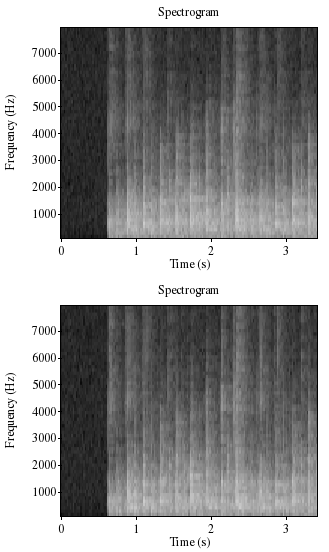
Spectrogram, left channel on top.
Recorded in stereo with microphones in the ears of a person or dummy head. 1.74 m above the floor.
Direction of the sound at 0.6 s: Centre (ahead or behind).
